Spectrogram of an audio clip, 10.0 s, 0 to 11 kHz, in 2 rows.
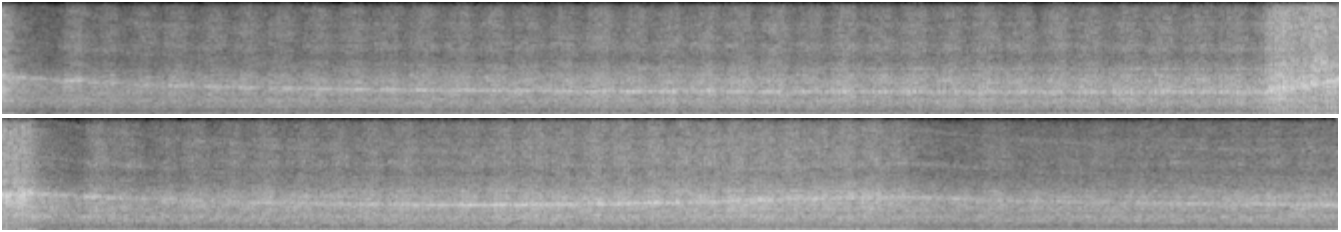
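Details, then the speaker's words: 12-valve Cummins diesel truck: even diesel clatter at idle with one clean rev blip dropping back smoothly; running good. "sounds like it's running good"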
